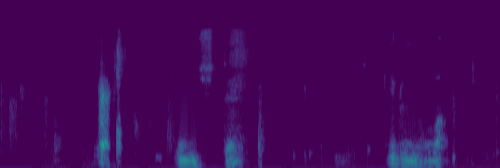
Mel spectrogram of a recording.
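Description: A middle-aged man speaks calmly in short phrases through an online call.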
